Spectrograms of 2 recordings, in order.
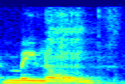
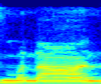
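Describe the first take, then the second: First: The name is said with a French pronunciation. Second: The name is said with an American pronunciation. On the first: "but I think it's like Manon" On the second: "Our American brain is Manon"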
